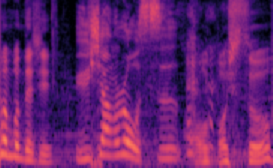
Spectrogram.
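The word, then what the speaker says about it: 鱼香肉丝: 붙어 있기 때문에 그런 스촨 음식 중에서 뭐 중국어로 하면 뭐 위샹로스 하는 어향육사, 그게 네네. 발음 한번 다시. 위샹로스.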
